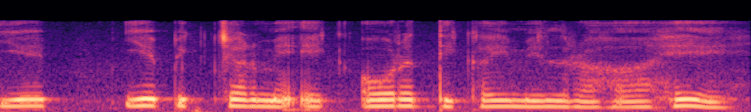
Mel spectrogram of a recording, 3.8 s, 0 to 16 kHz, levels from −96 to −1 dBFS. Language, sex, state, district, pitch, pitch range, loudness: Hindi, female, Arunachal Pradesh, Lower Dibang Valley, 195 Hz, 190-210 Hz, -15 LUFS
